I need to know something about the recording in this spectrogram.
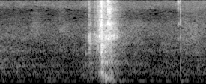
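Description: Quiet room tone with one short, sharp sound about halfway through.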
